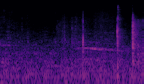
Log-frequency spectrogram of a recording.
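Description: A quiet room with a few faint, sharp clicks: one at the start and two more about a second and a half apart later on, with a faint thin whistle-like tone between the last two.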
